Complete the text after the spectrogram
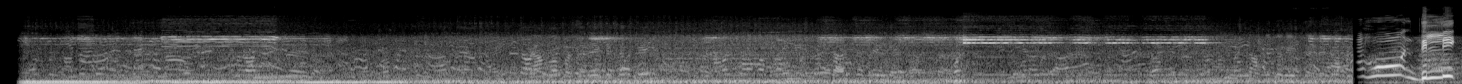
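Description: A crowd of protesters chants and talks outdoors.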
